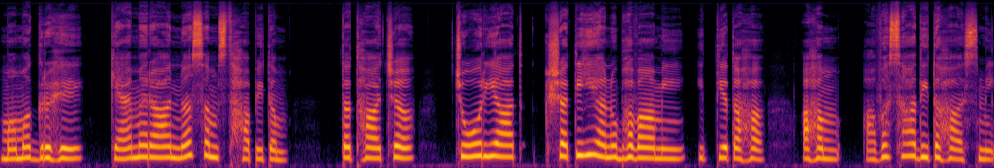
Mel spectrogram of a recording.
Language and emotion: Sanskrit, sad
